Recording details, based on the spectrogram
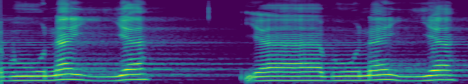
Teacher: huruf Ya ditahan dan ditekan karena terdapat tanda tasdid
